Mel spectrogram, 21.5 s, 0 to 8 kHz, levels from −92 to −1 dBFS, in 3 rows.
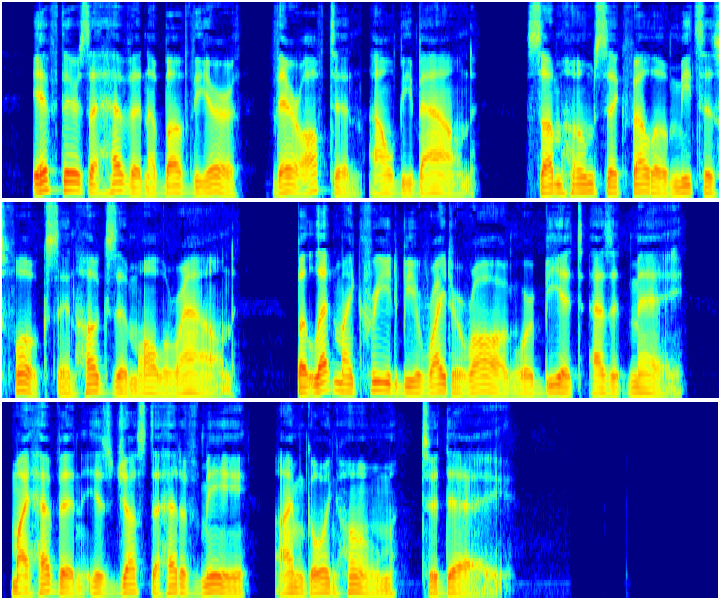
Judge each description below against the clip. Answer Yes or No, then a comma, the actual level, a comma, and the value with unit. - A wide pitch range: No, average, 4.5 semitones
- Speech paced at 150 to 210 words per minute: No, slow, 135 wpm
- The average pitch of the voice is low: Yes, very low, 95 Hz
